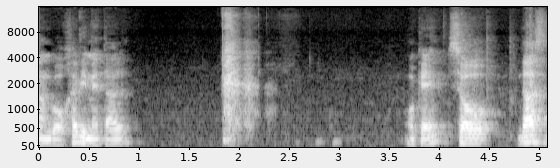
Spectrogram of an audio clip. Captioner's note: laughs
